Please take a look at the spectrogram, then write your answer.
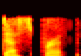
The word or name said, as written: desperate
